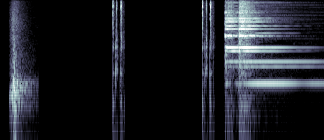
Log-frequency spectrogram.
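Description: Subscribe-button animation sound effects: a short thump, then two quick clicks about a second apart, then a notification bell ding that rings and slowly fades.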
